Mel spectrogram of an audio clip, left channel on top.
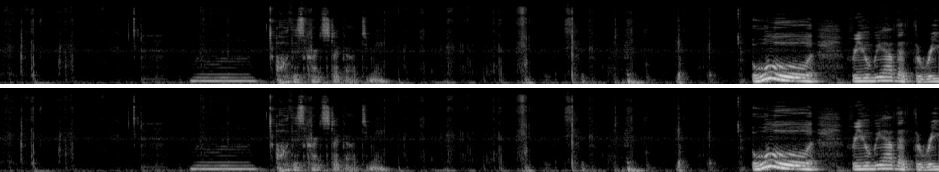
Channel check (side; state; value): both; identical; correlation 1.00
